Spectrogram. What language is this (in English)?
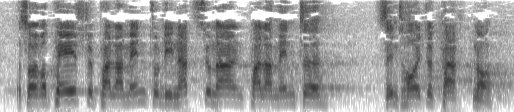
German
